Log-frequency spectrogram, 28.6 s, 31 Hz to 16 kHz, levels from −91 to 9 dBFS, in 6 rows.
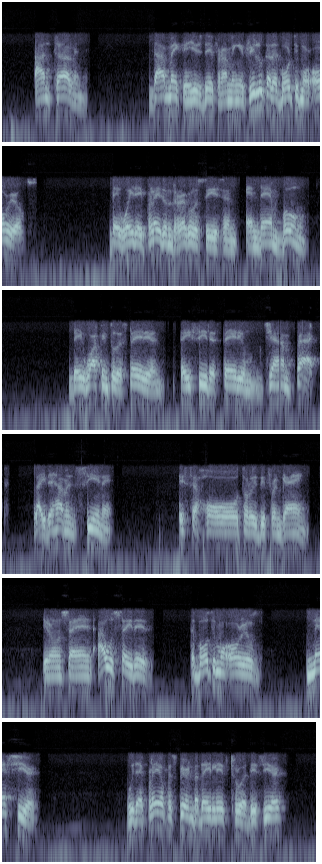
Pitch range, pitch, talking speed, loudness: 75-105 Hz, 95 Hz, 160 wpm, -23 LUFS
